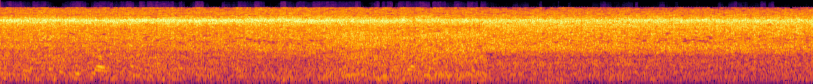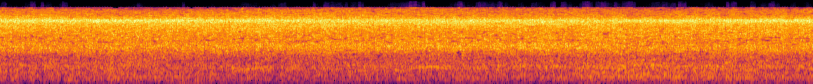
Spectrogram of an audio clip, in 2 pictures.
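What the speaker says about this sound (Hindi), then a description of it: "देख सकते हो झरना ले पानी गिरत हवे" A waterfall pours in a steady, loud, broadband rush on a hillside village outing, its roar constant throughout with no breaks.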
